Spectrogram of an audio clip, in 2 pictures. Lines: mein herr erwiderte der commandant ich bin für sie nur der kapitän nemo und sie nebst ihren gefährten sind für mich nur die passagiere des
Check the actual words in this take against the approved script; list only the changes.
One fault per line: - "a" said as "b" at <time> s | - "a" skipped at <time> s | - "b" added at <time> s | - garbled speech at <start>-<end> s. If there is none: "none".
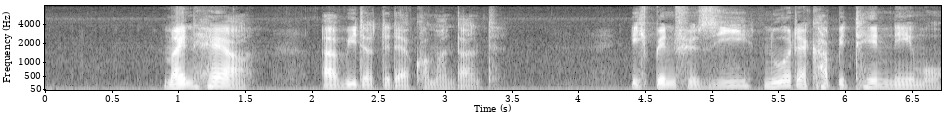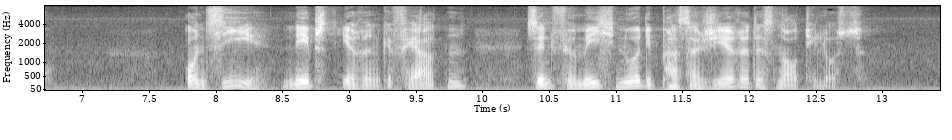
none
